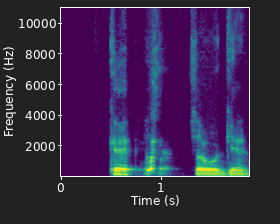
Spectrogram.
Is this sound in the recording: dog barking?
yes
